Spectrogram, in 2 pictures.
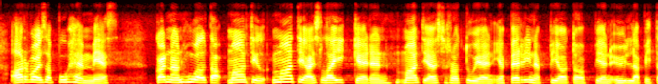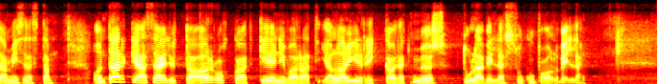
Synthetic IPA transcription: ʔɑrʋo̞jsɑpuɦe̞mːies | kɑnːɑnɦuolt̪ɑt̪mɑːt̪iɑjslɑjikːe̞ːdenmɑːt̪iɑjsro̞t̪ujenjɑpe̞ɾinːepːio̞t̪o̞ːpːie̞nʔylːæpit̪æ̰mise̞st̪ɑʔo̞nt̪ærkeæsæjlyt̪ːæːɑrʋo̞kːɑːt̪ɡ̥e̞ːniʋɑɾɑt̪jɑ̰lɑjirikːɑwde̞t̪myøst̪ule̞ʋilːessukupo̰lʋḭlːe

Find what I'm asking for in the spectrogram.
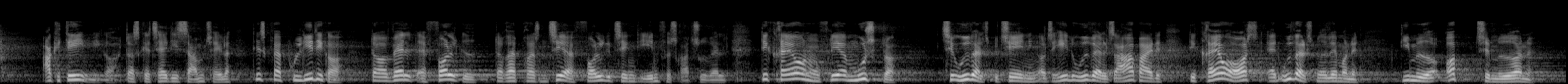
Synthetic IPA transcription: ʔɑ̈kʰæd̥e̝̰ːmiɡ̥ɐd̥ɑ̈sɡ̥æt͡sʰɛd̥isɑ̈mt͡sʰɛːlɐd̥e̝sɡ̥æ̥ʋæːɐpʰo̝lit͡sʰiɡ̥ɐːd̥ɑ̈æɐʋæl̰d̥æfɒ̽l̰ɡ̥ð̞̩ˠd̥ɑ̈ʁɛpʰʁɛsn̩t͡sʰe̝̰ːɐfɒ̽lɡ̥ət͡sʰeŋ̰nð̩ˠie̝nføðˠsʁɑ̈d̥suð̞ˠʋæl̰ð̩ˠd̥e̝kʰʁɛːʊɐno̝ːn̩fle̝ːɐmusɡ̥lɐ | t͡sʰe̝luð̞ˠʋæl̰sb̥e̝t͡sʰḛːne̝ŋɒ̽t͡sʰe̝he̝ːləuð̞ˠʋæl̰ð̩ˠsɑ̈ːb̥ɑ̈ɪ̰ɾ̥əd̥e̝kʰʁɛːʊɐɒ̽səæduð̞ˠʋæl̰smeð̞ˠlem̰ɐnə | d̥imøːð̞ˠɐʔɒ̽b̥̚t͡sʰe̝lmøːð̞ˠɐnə

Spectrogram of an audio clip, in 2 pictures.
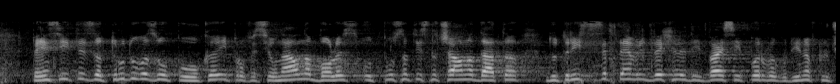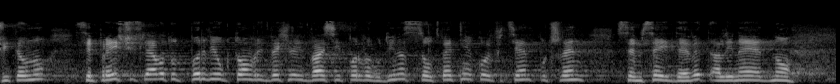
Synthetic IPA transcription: pɛnsiːt̪ɛzɐt̪ɾud̪ʊvəzɐopulˠukəipɾofɛsionalˠnəbɔlɛst̪ot̪̚pusnət̪isnɐt͡ʃalˠnəd̪at̪ə | d̪ot̪ɾiːst̪i̥sɛp̚t̪ɛ̃ɱvɾid̪vɛxilʲəd̪iid̪vajsɛipɤɾvəɡod̪inəfklʲut͡ʃit̪ɛlˠno | sɛpɾɛist͡ʃislʲavət̪ot̪̚pɤɾviokt̪ɔɱvɾid̪vɛxilʲɐd̪id̪vajsɛipɤɾvəɡod̪inəsːəot̪vɛt̪nijəkoɛfi̥t̪siɛnt̪̚pot͡ʃlɛn | sɛmsɛid̪ɛvɛt̪ɐlinɛːd̪nɔ

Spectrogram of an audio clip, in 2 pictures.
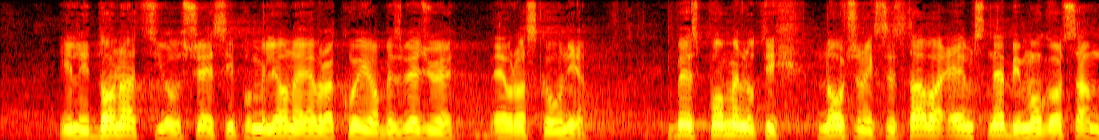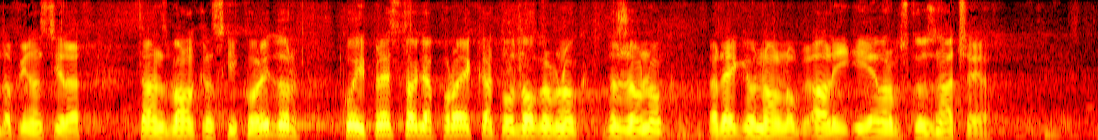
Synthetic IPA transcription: ilid̪o̞nat̪sijuod̪ʃe̞ːst̪ipo̞milio̞ːnae̞ʋɾako̞jio̞be̞zbje̞d͡ʑuje̞e̞vɾopskauːnija | be̞zpo̞me̞nut̪ixno̞ʋt͡ʃenixsɾet̪st̪aːʋae̞msne̞bimo̞ɡaosaːmd̪afinantsiːɾa | t̪ɾanzmalˠkanskiko̞ɾid̪o̞ɾ | ko̞jipɾet̪st̪aʋʎapɾo̞je̞kat̪o̞d̪o̞ɡɾobno̞ɡd̪r̩ʒaʋno̞ɡɾe̞ɡio̞nalˠno̞ɡaliʔie̞ʋɾo̞psko̞ɡznat͡ʃaja

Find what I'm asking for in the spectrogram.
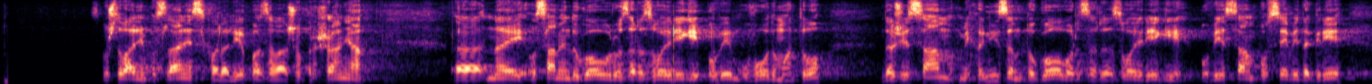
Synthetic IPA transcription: spɔʃt̪ɔʋaːnipɔslaːnɛt̪sxʋaːlaljeːpazaʋaːʃawpɾaʃaːnja | najɔsaːmɛmd̪ɔɡɔːʋɔɾuzaɾazʋɔːjɾeːɡipɔʋeːmuʋoːd̪ɔmat̪oː | d̪aʒesaːmːɛxaniːzəmd̪ɔɡɔːʋɔɾzaɾazʋɔːjɾeːɡipɔʋeːsaːmpɔsɛːbid̪aɡɾeː

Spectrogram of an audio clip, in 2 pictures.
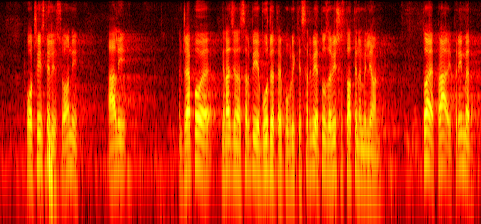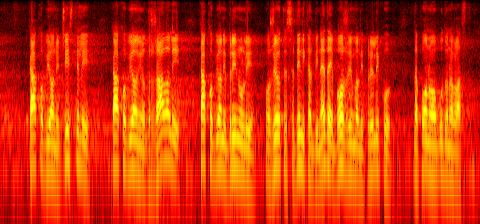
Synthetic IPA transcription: o̞t͡ʂist̪ilisuo̞ni | ali | d͡ʒepo̞ʋe̞ɡɾad͡ʑanasr̩bijeibud͡ʒet̪ɾepublike̞sr̩bijet̪uːzaʋiʃest̪o̞t̪inamilio̞ːna | t̪oje̞pɾaːʋipɾiːme̞ɾ | kako̞bio̞nit͡ʂist̪ili | kako̞bio̞niod̪r̩ʒaːʋalikako̞bio̞nibɾinuli | oʒiʋot̪nojsɾed̪inikad̪bined̪ajbo̞ʒeimalipɾiːliku | d̪apo̞noʋobud̪unaʋlˠaːst̪i̥

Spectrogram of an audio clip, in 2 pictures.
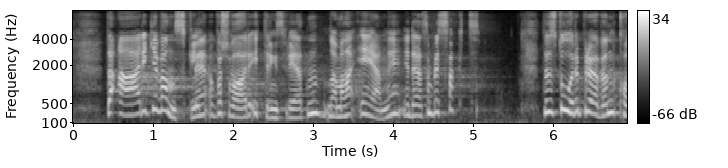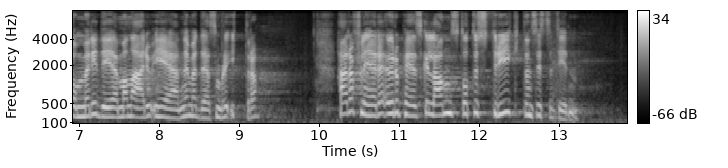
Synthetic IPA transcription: d̪̥ɛʔæɾɪkːəʋɑnskəlɪʔɔfɔʂʋɑːɾəʏt̪ːɾɪŋsfɾɪheːt̪n̩nɔɾmɑnæɾʔeːnɪɪd̪ɛsɔmblɪsɑkt̪ | d̪̥ɛnst̪uːɾəpʰɾøːʋənkʰɔmːəɾɪd̪ɛmɑnæɾʉeːnɪmɛd̪ɛsɔmblɪɾʔʏt̪ːɾɑ | hæːɾhɑɾfleːɾəɑʉɾʊpʰeːɪskəlɑnːst̪ɔt̪ːɪst̪ɾyːk̪̚d̪ɛnsɪst̪ət̪ʰiːd̪n̩

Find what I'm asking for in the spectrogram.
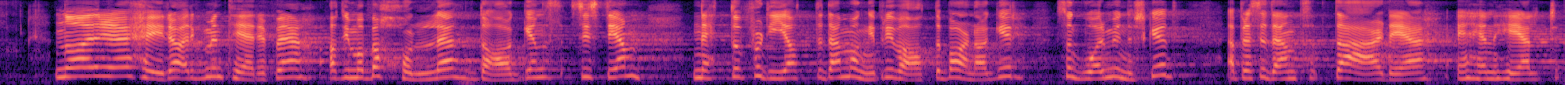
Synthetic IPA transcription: nɔɾhœʏɾəɑɾɡʉmɛnt̪ʰeːɾəpɛɑt̪ʋɪmɔbəhɔlːəd̪ɑːɡənsːʏst̪eːmnɛt̪ːɔpfɔɖiːɑt̪d̪ɛæɾmɑŋːəpʰɾɪʋɑːt̪əbɑːɳəhɑːɡəɾ | sɔmɡoːɾmɛʉnːəʂkʉd̪ | ɛpʰɾɛsɪd̪ɛnt̪d̪ɑæɖɛɛnɦeːlt̪

